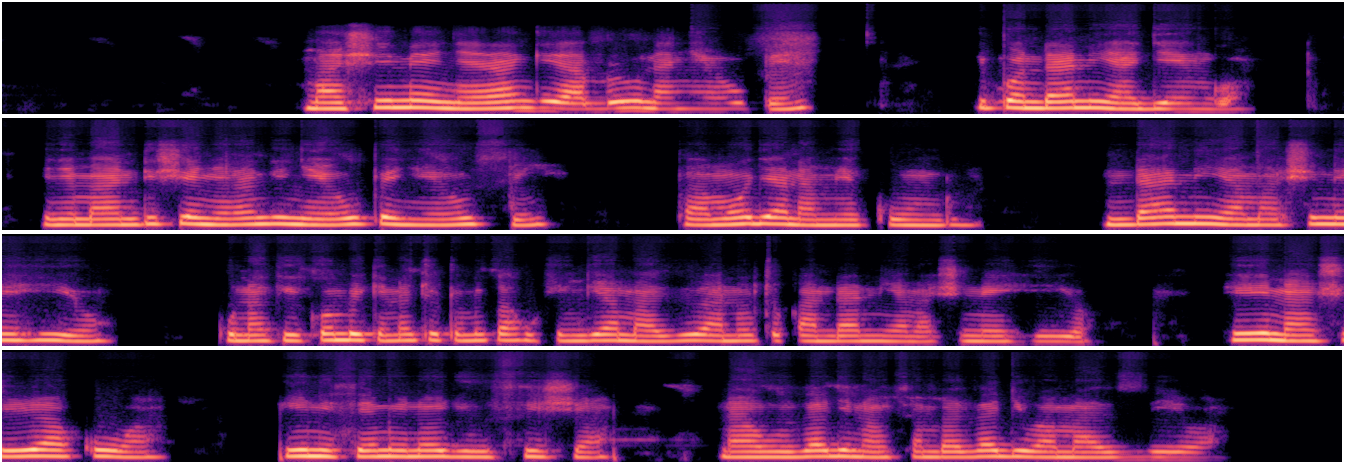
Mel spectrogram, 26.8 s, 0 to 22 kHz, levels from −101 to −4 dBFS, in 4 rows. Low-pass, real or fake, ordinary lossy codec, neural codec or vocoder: 19.8 kHz; fake; Opus, 24 kbps; autoencoder, 48 kHz, 128 numbers a frame, DAC-VAE, trained on Japanese speech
